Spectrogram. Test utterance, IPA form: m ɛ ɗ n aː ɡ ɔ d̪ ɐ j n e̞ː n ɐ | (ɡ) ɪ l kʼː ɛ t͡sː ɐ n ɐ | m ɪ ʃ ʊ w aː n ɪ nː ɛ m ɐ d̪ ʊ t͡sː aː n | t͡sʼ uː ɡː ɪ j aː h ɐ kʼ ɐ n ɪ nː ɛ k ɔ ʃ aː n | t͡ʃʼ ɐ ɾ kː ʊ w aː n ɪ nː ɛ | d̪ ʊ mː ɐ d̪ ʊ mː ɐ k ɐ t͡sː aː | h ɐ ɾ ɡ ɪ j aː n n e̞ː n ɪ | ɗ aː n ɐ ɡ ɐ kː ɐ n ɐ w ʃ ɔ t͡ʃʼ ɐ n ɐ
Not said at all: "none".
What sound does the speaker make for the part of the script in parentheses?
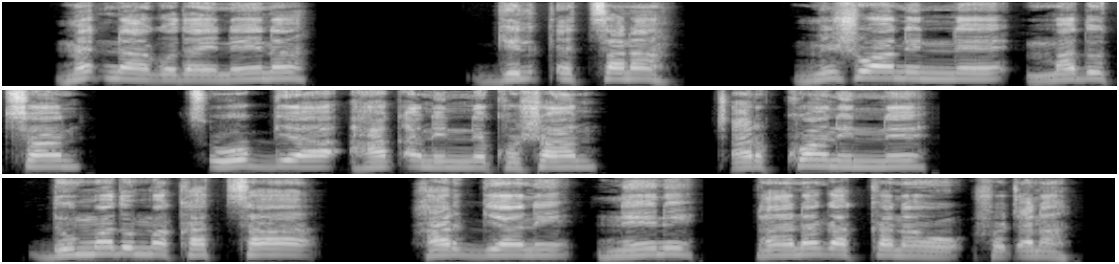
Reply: ɡ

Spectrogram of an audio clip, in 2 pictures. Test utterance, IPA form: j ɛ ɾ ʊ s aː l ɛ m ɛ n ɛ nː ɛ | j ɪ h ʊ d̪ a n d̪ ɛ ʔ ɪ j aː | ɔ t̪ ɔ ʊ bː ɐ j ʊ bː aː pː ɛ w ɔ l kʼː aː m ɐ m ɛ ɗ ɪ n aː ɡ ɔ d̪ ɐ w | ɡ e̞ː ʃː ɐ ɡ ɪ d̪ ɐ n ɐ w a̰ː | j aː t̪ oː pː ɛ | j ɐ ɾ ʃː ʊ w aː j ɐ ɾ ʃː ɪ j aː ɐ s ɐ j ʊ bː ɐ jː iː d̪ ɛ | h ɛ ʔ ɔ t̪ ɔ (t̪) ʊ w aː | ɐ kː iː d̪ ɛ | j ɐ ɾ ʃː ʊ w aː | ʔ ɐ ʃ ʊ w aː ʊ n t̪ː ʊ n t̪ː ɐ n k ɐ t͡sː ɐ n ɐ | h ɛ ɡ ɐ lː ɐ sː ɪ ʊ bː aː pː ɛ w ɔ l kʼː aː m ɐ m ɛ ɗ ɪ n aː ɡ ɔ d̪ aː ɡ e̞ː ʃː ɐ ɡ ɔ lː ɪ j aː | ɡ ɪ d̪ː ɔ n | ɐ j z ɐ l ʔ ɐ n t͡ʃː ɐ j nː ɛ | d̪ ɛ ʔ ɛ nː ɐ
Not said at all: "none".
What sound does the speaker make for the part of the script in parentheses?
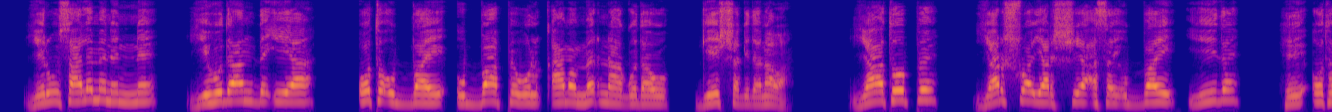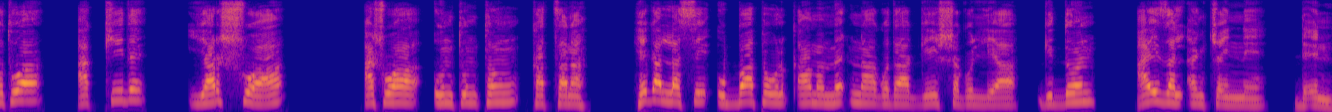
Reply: t̪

